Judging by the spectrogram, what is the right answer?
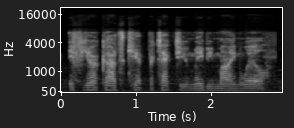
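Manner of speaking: hushed half-whisper, close in. Voicing a character leaning down to an unconscious ally: half-whispering in character. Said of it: "he's gonna whisper and say".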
